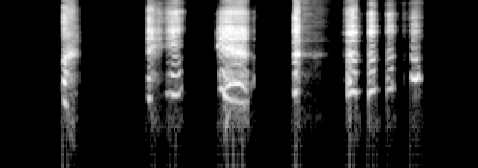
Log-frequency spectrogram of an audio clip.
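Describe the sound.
A small child cries in a series of short, broken sobbing bursts with strained, wavering voiced wails, separated by brief silences.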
